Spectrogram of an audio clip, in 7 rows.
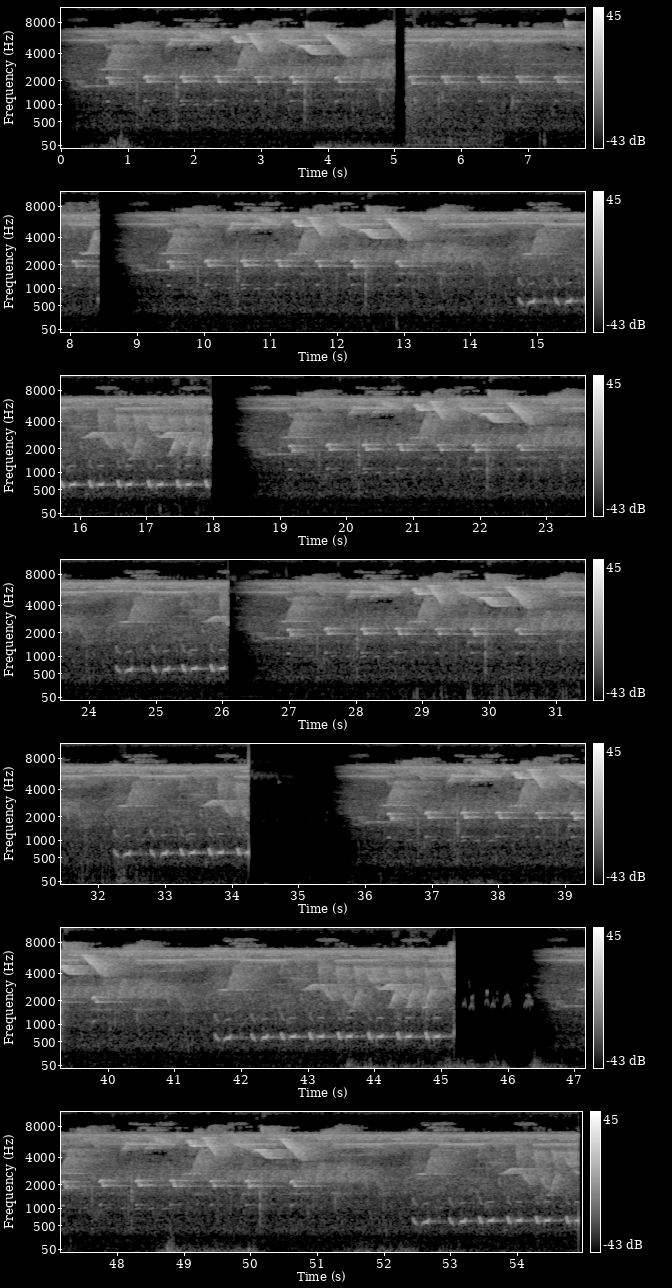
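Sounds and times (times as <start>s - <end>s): steady outdoor background: 0.0s - 54.9s
birds singing and chirping: 0.3s - 8.4s, 14.8s - 18.0s, 26.7s - 34.7s, 35.7s - 40.9s, 41.6s - 54.9s.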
